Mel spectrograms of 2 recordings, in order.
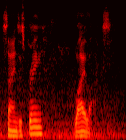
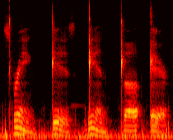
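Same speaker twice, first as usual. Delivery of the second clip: "Spring is in the air" slowly, each syllable separate; 2 semitones lower, much slower than usual. Shown as a demonstration. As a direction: count out "Spring is in the air" with gaps between syllables. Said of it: "Five syllables".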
